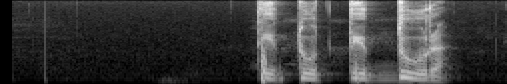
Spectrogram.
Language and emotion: Russian, angry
